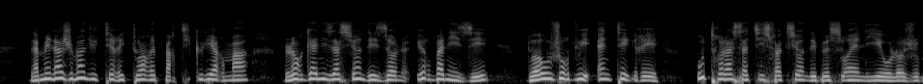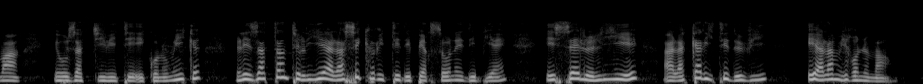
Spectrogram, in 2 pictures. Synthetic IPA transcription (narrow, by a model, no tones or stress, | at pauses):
lamenaʒəmɑ̃d̪yt̪eʁit̪waʁepaʁt̪i̥kʲyljɛʁmɑ̃ | lɔʁɡanizasjɔ̃d̪ezɔnyʁbanize | d̪̥waoʒuʁd̪ɥiʔɛ̃t̪eɡʁe | ut̪χəlasat̪isfaksjɔ̃d̪ebəzwɛ̃lijeolɔʒəmɑ̃ | eozak̚t̪ivit̪ʰeekɔnɔmik | lezat̪ɑ̃t̪lijealasekʲyʁit̪ed̪epɛʁsɔned̪ebjɛ̃ | esɛllije | a̰lakalit̪ed̪əvi | ealɑ̃viʁɔnmɑ̰̃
